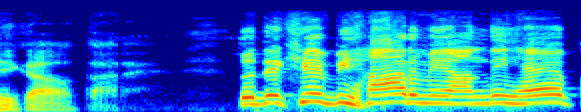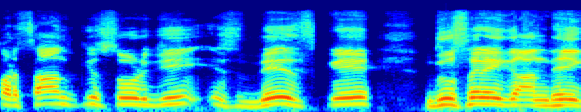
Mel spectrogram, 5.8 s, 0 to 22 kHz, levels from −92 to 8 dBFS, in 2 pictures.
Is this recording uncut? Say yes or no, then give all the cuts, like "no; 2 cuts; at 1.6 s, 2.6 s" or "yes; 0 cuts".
yes; 0 cuts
